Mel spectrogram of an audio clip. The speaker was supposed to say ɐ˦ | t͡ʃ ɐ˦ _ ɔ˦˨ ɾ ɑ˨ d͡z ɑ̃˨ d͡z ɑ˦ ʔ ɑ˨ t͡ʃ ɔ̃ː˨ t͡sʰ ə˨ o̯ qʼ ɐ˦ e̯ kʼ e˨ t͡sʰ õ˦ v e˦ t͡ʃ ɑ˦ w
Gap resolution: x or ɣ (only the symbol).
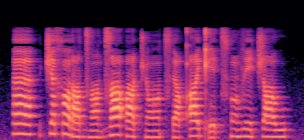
x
